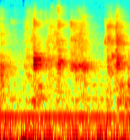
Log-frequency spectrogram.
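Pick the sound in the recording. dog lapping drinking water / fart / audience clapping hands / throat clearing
dog lapping drinking water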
